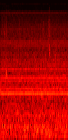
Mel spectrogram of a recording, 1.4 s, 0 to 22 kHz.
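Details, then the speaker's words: 2009 BMW 335i (E90) new electric water pump, replaced after original failed hard at 72K miles, commanded on for 20 seconds during refill/self-bleed: steady even high hum with wind hiss, coolant flowing; pump running normally after repair. "so we're gonna command this back on again so it's on for 20 seconds you see our coolant coming in there"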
